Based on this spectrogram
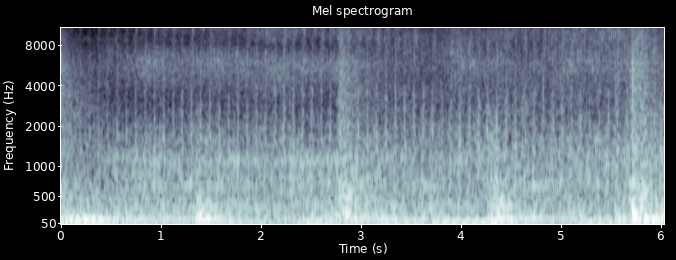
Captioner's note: helicopter whirring; dramatic music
